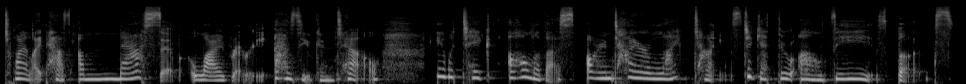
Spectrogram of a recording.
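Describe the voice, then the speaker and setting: A woman voicing a boastful, dramatic young female unicorn magician in soft-spoken, often whispered roleplay ASMR, theatrical and self-important. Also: fairly high pitch, slow, husky, exaggerated voice. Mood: dramatic storytelling. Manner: theatrical, self-important, speaks of herself in third person.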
